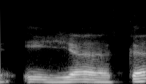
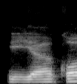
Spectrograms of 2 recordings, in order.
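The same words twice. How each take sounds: First: ایاک slow, ending in a light front k; ایاک drawn out, the k kept thin, the right way; light kaf. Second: ایاق with a thick, heavy q from the throat; wrong heavy qaf. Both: Shown as a demonstration. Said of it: "اس قاف کو موٹا نہیں کریں گے".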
